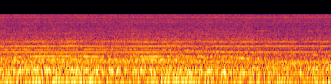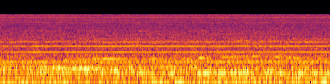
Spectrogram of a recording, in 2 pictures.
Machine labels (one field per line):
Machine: fan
